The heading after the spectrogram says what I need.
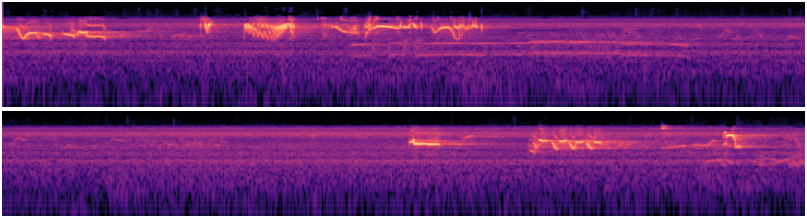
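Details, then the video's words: Yellow-legged thrush singing wild in the forest, forest-style 'canto mateiro' song: bursts of high, varied warbled notes and slurs, then a long pause with a faint low whistle in the background, then another run of sweet twittering phrases. "Sabiá Una cantando no mato. Lindo canto mateiro da sabiá preta"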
